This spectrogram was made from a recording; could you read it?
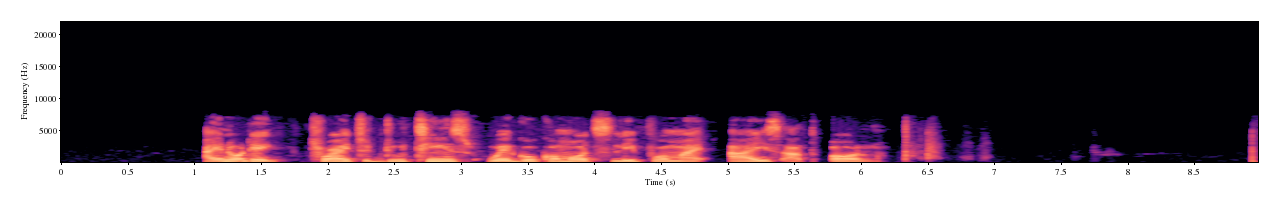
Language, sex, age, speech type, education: Nigerian Pidgin, male, 15-29, spontaneous, tertiary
